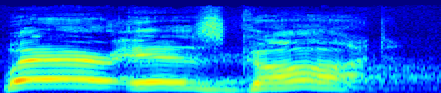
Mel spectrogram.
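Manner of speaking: loud, stern, booming, insistent voice. The rabbi repeats his question to a silent boy, louder. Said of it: "repeated the question more loudly".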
